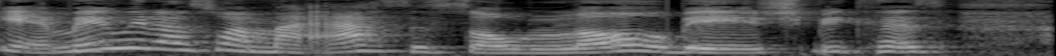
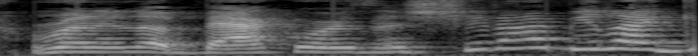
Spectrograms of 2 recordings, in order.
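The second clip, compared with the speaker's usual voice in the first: normal talking voice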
